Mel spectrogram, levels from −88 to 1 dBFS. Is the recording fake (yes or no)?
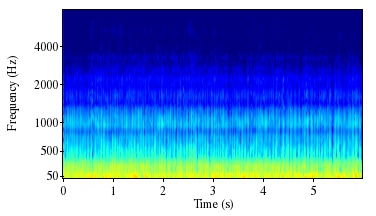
yes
